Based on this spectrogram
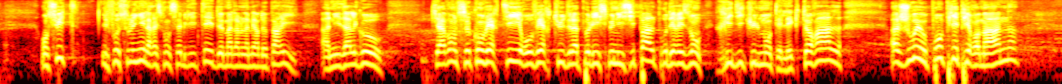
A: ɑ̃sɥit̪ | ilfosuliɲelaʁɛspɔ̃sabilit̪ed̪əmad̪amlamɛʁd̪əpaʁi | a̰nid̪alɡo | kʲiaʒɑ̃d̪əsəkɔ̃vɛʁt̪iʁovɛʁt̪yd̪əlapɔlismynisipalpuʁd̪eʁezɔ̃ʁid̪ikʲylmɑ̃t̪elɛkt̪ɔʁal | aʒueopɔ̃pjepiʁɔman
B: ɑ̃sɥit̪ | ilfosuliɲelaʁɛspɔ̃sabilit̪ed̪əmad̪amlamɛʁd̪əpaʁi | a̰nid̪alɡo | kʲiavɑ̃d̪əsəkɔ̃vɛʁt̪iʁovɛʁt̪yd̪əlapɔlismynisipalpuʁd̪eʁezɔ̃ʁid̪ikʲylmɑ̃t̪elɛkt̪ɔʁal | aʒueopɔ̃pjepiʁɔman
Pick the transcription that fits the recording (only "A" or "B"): B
